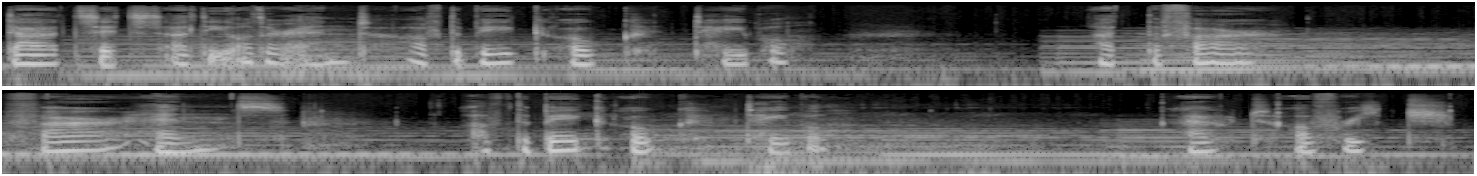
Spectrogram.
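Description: Nervous shy woman in a radio drama, hesitant, really drawn-out speech, music under it. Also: medium pitch, level tone, whispered. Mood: haunted, hushed. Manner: hesitant, halting. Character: shy, anxious, reluctant female amateur poet.

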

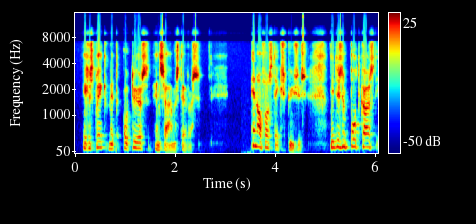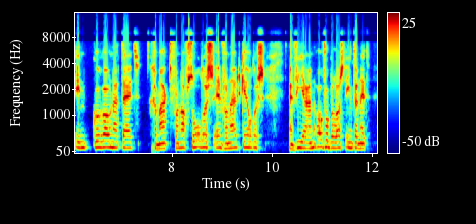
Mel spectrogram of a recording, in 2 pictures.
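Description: A man's voice: a little high, animated, moderate pace. A man with a Dutch accent hosting a podcast, introducing and interviewing a guest over an internet connection. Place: at home, remote internet call. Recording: dull, lo-fi remote internet connection.

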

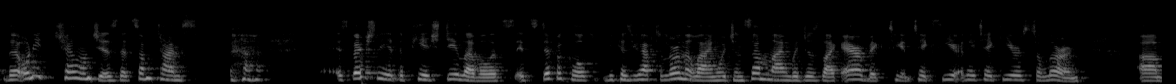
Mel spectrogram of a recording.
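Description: A woman's voice: lowish voice, a little mellow. A middle-aged woman whose first language is Finnish, answering interview questions thoughtfully with frequent restarts and small laughs. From Tanzania. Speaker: academic researcher guest.

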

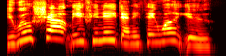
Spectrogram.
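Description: A woman's voice: sits high, big pitch swings, fairly quick, dry recording, studio quality, voice pushed up. A woman voicing a chatty, caring teenage girl babysitter who gets a little exasperated, in an audiobook story. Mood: concerned.

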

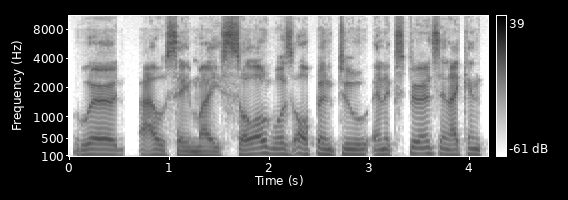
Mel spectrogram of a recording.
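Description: A man from Israel, whose first language is Hebrew, speaking thoughtfully as a poet guest in an interview, pausing and laughing softly. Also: medium pitch, fairly even intonation, no room sound, studio quality. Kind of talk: reflective interview talk.

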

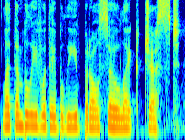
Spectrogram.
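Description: A woman's voice: on the low side, little pitch movement, normal speed, mellow, no echo. A woman in her thirties with an American accent, chatting informally as the host of a conversational interview, often chiming in with agreement. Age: 30s. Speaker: podcast host and university teacher.

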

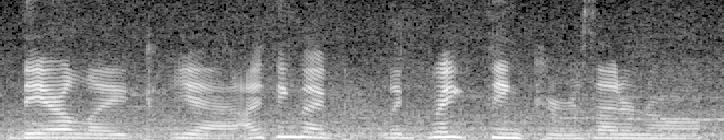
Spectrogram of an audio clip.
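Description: A woman's voice: medium pitch, normal speed. Chatty young Spanish woman. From Spain. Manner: chatty, many "like" fillers. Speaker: interviewee. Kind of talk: casual interview chat. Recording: noisy background ambience.

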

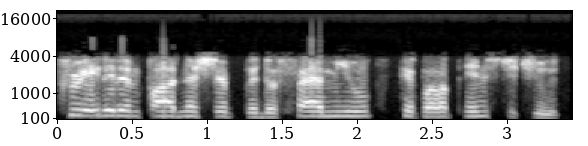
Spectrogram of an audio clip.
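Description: An older man from Trinidad and Tobago speaks as a guest in a casual interview, earnest and prone to repeating words as he restarts. His voice sits fairly high for a man. It comes through a tinny, dry phone line. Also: steady tone, moderate pace, no room sound. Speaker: guest, former Wall Street compliance officer.

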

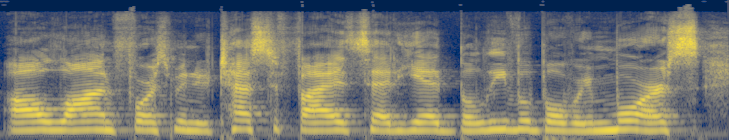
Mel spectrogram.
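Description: A woman working as a news reporter, reading a scripted court report in a measured, matter-of-fact way. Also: mid-range voice, level tone, darkish tone.

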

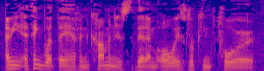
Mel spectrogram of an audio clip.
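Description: A man with a mid-pitched voice talks about his art in an interview. He thinks aloud, with many pauses and ums. Street and vehicle noise sit under the recording. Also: warm tone. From Germany. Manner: thoughtful, hesitant, many ums. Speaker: artist, interview guest. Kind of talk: casual interview. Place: outdoors at an art fair. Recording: noisy outdoor recording.

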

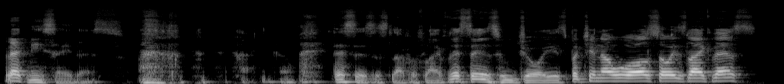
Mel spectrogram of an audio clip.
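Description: Middle aged guy hosting a story podcast, really low voice, swings around a lot. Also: unhurried. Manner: animated, dramatic emphasis, chuckles while talking. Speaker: podcast host, author and storyteller. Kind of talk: personal commentary and scripted storytelling.

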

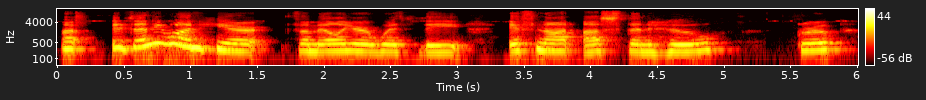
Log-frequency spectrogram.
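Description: A woman speaking casually in a group discussion, pausing as she recalls details. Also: on the high side, expressive, a little mellow. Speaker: discussion participant.

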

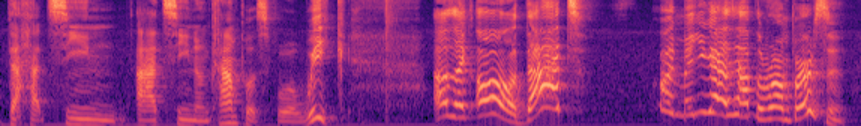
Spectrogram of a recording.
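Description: Podcast guest, man from Saint Kitts, lively storyteller who acts out quotes. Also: very high voice, normal speed. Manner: animated, laughs often, acts out quotes. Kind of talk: storytelling in casual conversation.

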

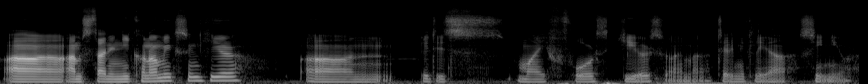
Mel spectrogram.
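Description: Halting young Spanish-accented man, bright voice. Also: mid-range voice, fairly even intonation, vocal fry, clean tone. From Spain. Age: young adult. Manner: halting, searching for English words. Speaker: guest, exchange student. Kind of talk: casual interview answers.

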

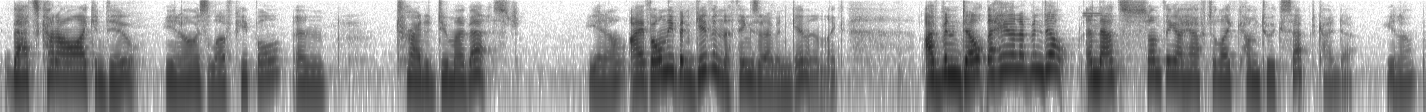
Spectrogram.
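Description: Chatty young woman, fairly high voice. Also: normal speed. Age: young adult. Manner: rambling, lots of "like" fillers. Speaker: podcast guest. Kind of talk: casual candid conversation.

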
